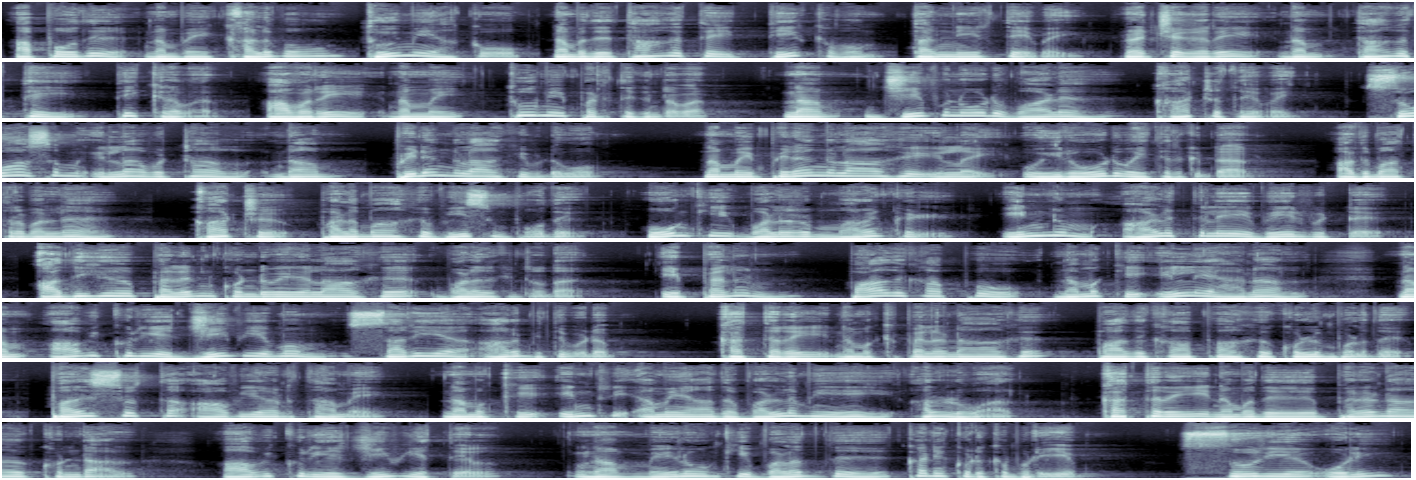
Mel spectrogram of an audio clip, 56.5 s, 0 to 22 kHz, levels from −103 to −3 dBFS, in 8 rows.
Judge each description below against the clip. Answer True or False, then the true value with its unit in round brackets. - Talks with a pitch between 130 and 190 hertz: True (135 Hz)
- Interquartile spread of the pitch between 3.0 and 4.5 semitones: True (4.0 semitones)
